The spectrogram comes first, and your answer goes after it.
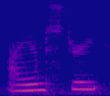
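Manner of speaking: usual speaking voice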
